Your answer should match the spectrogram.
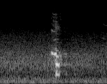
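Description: Leyla the dog gives one short, high whimper while wanting to play, standing out briefly over a quiet, steady background hum.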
